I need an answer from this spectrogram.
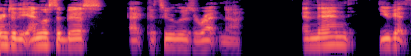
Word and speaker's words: Cthulhu: had to watch a youtube video to say cthulhu cthulhu um so you stare into the endless abyss at cthulhu's retina and then you get three choices one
